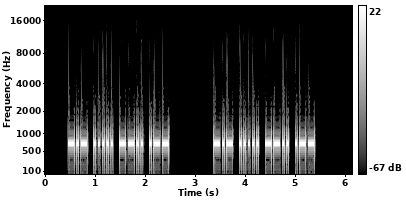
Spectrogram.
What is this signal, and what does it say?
Morse code, heard as a keyed tone, about 28 wpm, 700 Hz. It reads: K5ZW K5ZW
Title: USA Call Signs - 4 Characters - Repeated 3x - 28wpm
